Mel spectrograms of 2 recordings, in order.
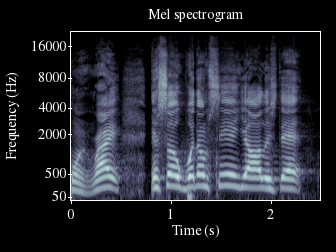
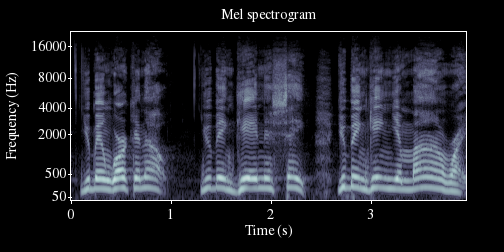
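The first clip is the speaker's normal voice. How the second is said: ordinary talk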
